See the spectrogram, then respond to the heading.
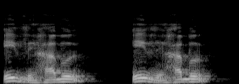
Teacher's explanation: یہ با حرف قلقلہ میں سے تو با میں لوٹتی ہوئی آواز نکلے گی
